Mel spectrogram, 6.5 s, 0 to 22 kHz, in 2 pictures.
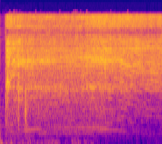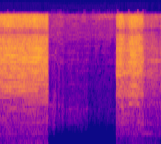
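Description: A 16-grit abrasive grinds hard against a steel dagger blade, throwing sparks: a loud, steady, hissing grind for about four seconds, a short pause, then a brief second burst.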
